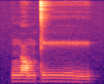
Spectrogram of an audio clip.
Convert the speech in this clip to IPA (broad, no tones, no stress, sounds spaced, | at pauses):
n ɒ m t iː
